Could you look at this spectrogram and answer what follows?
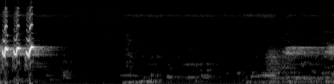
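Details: Yellow-vented bulbul giving a lure call meant to draw rival bulbuls into calling: a fast burst of three sharp chirps, then near silence and a faint returning tone.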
